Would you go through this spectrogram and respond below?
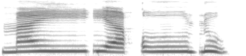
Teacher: So it means that there is idgham. So you need to connect mim fatha with ya. Do gunna here. · then it will be read idgham with gunna, and you need to read the words with deep nasal sounds.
